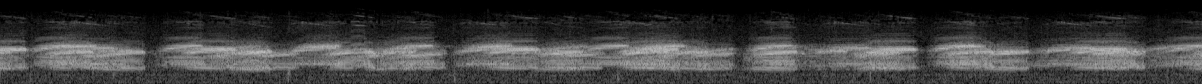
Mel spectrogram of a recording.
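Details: Frogs croaking in a dense, continuous chorus, rasping pulsed calls centred mid-high, broken by brief gaps about every second or two; no other clear sounds.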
